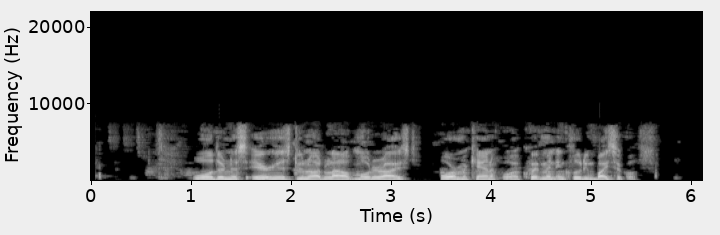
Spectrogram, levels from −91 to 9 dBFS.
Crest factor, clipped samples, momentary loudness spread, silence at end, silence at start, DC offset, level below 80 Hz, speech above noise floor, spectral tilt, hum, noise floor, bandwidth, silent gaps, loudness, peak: 16 dB; under 0.1%; 10 LU; 0.5 s; 0.55 s; under 0.1%; -58 dBFS; 24 dB; -5.5 dB/octave; none; -39 dBFS; 7.6 kHz; none; -15 LUFS; 0 dBFS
